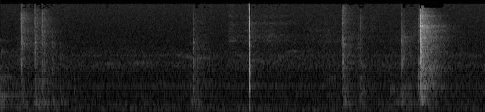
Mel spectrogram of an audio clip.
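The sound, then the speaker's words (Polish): Mechanical clicks from a tape deck as the power switch is pressed and power reaches the mechanism: a few soft taps, then two sharp clacks as the head carriage rises and the head presses against the tape, with no one talking. “O, i nacisnąłem power i wtedy Sanki poszły do góry, dostał prąd.”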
